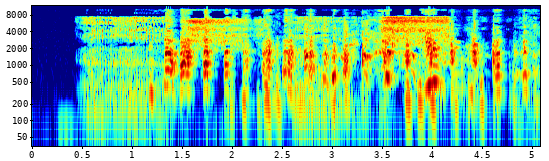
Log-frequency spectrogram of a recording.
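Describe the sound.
A boy makes a long, rasping snore sound with his voice, then dissolves into bursts of giggling and snickering laughter that run on to the end.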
